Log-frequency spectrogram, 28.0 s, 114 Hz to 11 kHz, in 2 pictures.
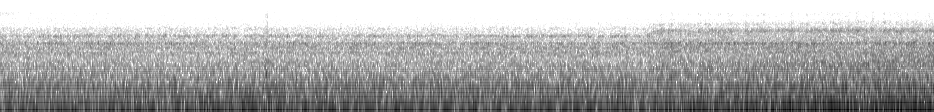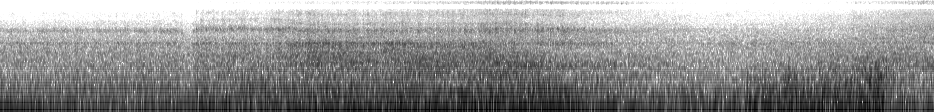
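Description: Idling diesel engines of a KiHa 40/KiHa 47 railcar train. About halfway through, the engines rise in pitch and get louder as the train pulls away from the platform and moves off.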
